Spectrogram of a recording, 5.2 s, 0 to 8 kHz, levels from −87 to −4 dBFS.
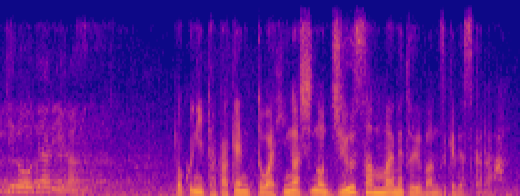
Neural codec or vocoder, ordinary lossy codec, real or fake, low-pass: none; Opus, 16 kbps; real; 7.2 kHz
